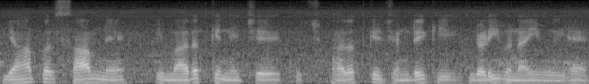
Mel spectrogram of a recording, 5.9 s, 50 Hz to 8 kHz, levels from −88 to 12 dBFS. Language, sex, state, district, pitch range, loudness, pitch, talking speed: Hindi, male, Chandigarh, Chandigarh, 100-125 Hz, -18 LUFS, 110 Hz, 155 wpm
